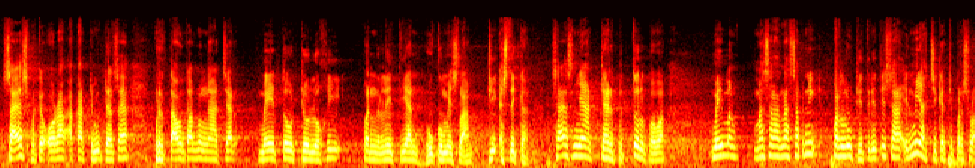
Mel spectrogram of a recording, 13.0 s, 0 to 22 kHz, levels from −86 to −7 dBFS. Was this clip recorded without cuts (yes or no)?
no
